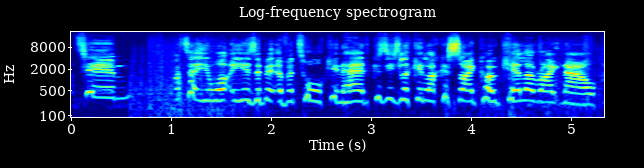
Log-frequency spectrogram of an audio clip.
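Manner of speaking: high, near-shouting hype call; excited caster. Acted. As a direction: shout over the action. Live esports play-by-play.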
